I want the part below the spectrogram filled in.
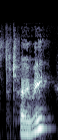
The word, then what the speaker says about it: Potomac: Well, you gave me a very stern talking to a week or so ago to let me know that I was saying it wrong, and now I've corrected. It's Potomac.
